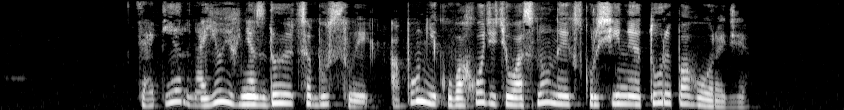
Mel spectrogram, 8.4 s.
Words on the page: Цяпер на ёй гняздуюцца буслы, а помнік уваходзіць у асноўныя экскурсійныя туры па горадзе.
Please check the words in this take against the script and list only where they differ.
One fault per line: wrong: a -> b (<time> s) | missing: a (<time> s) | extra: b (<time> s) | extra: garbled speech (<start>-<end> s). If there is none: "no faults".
no faults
